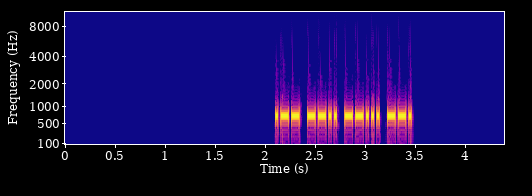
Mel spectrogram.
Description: Morse code, heard as a keyed tone, about 46 wpm, 700 Hz. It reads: WZ7G
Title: USA Call Signs - 4 Characters - 45wpm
